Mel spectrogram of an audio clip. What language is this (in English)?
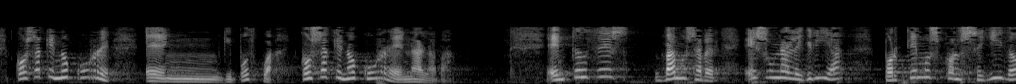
Spanish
